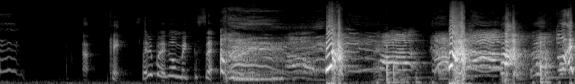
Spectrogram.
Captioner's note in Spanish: Risas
